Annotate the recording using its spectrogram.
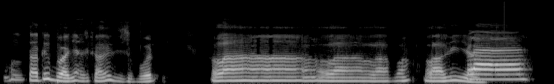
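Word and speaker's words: La Niña: Kalau L tadi banyak sekali disebut laninya. Lanina Bapak. Lanina. Itu kalau yang benar bacanya itu dikasih Y. Laninya.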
